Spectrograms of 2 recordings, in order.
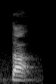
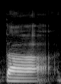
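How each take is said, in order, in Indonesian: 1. Hamzah akhirnya keras dan padat. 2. Hamzah akhirnya lembut dan berdesah. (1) "tapi tak. Ah, itu bacaan yang betul" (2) "bukannya tak"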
